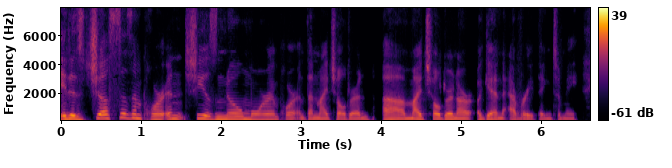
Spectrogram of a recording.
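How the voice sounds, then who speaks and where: The voice is loud. Its pitch swings very widely. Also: woman, very deep, low pitch for a woman, moderate pace. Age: 40s. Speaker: podcast co-host. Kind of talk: casual chat.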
